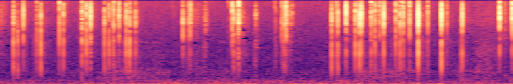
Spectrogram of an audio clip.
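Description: Long red fingernails tap and scratch a small, solid-looking red glass perfume bottle shaped like an apple, with a silver metal cap, held in the fingertips. The result is a quiet, irregular run of sharp, bright clicks and short scratchy ticks, dry with no ringing, over a faint low rumble.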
